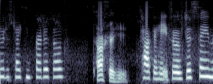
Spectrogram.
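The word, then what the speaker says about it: takahē: M that you were just taking photos of takah takah so we've just seen the takah there's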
